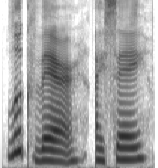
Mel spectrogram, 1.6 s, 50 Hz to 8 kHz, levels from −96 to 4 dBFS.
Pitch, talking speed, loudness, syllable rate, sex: 215 Hz, 150 wpm, -17 LUFS, 3.8 syllables/s, female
